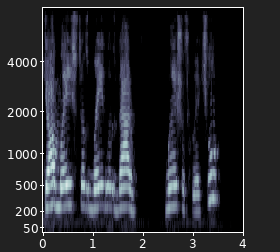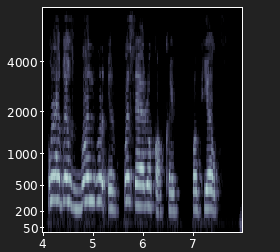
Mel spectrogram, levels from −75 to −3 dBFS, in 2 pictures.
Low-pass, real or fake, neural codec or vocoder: 7.2 kHz; fake; codec, 16 kHz, 4.8 kbps, FACodec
